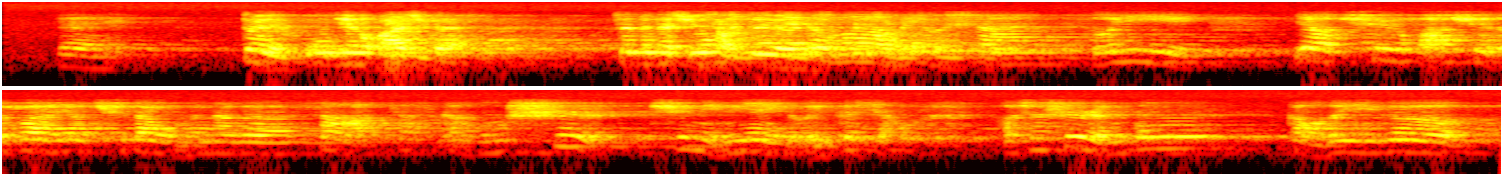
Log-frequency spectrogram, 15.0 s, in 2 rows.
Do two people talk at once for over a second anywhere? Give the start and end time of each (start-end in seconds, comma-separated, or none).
3.1-5.1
